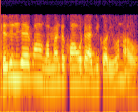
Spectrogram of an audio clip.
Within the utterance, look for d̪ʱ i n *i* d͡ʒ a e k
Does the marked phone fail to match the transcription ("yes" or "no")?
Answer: no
